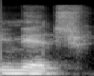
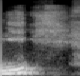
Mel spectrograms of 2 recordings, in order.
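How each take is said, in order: First: Niche with a short i and a tch ending; niche as "nitch". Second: Niche with a long ee and a soft sh ending; niche as "neesh". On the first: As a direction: say niche to rhyme with rich. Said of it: "I say niche". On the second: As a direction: say niche to rhyme with leash. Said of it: "you like saying niche". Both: Shown as a demonstration.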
